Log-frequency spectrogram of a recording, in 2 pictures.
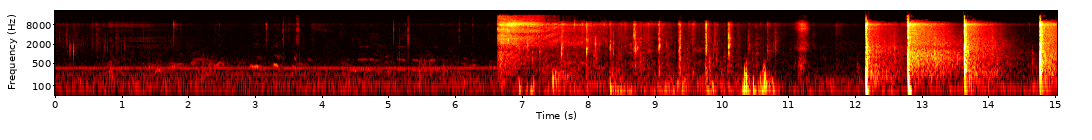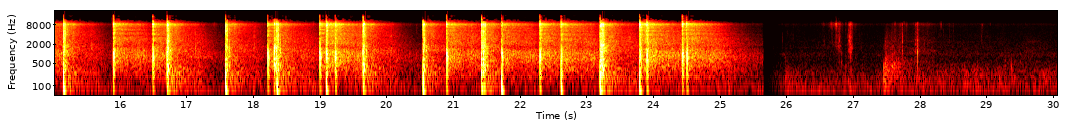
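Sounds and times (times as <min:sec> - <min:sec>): fireworks bangs: 0:06.6 - 0:08.3, 0:12.1 - 0:25.7, 0:27.4 - 0:28.8.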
